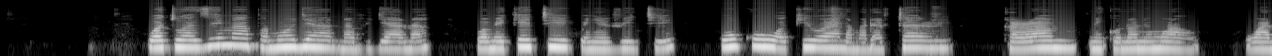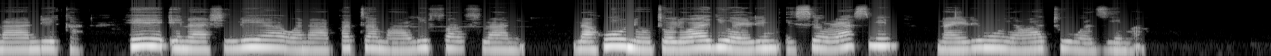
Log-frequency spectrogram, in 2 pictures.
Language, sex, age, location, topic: Swahili, female, 25-35, Dar es Salaam, education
